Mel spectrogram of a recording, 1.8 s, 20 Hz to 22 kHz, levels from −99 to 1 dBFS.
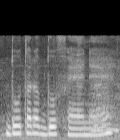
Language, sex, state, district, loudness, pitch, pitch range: Hindi, female, West Bengal, Alipurduar, -13 LUFS, 210 Hz, 190-220 Hz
